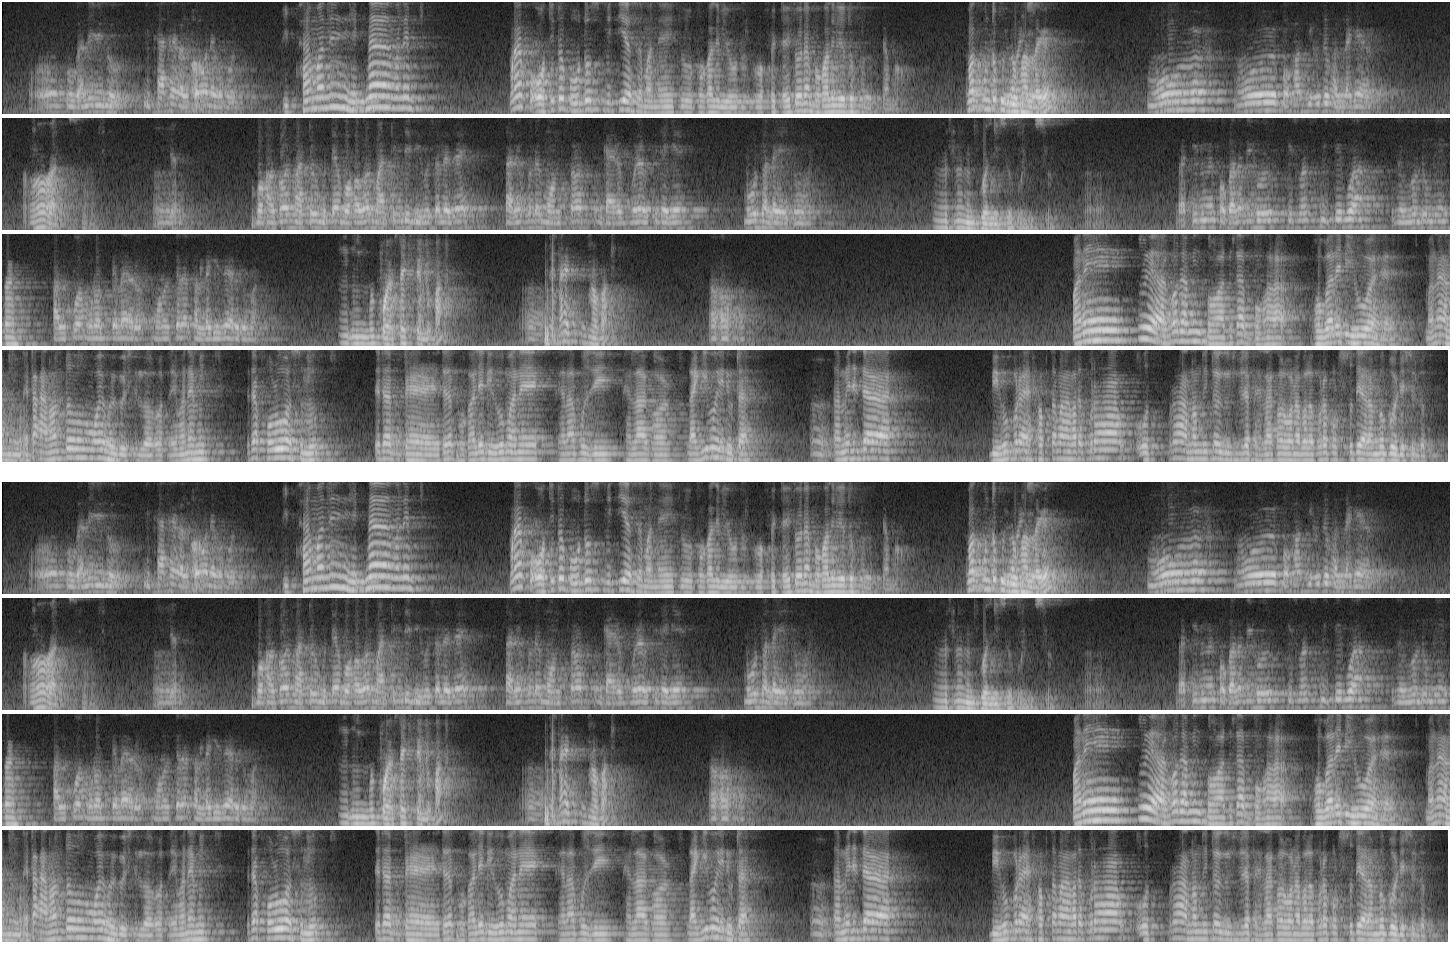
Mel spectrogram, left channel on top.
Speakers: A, on the left (about 50°); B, on the right (about 50°).
A: অ' ভোগালী বিহু পিঠা খাই ভাল পাওঁ
B: অ
A: মানে বহুত।
B: পিঠা মানে সেইদিনা মানে।
A: <unintelligible>
B: মানে অতীত বহুতো স্মৃতি আছে মানে, এইটো ভোগালী বিহুত সৈতে এইটো কাৰানে ভোগালী বিহুটো ভাল লাগে আমাৰ। তোমাক
A: অ',
B: কোনটো
A: সেইটো
B: বিহু
A: হয়
B: ভাল
A: পিছে।
B: লাগে?
A: মোৰ, মোৰ বহাগ বিহুতটো ভাল লাগে আৰু।
B: অ', আচ্ছা। ঠিকে
A: উম, বহাগৰ মাহটো গোটেই বহাগৰ মাহটো বিহু চলে যে। চাৰিওফালে মঞ্চত গায়ক বোৰে উঠি থাকে বহুত ভাল লাগে সেইটো মোৰ।
B: উম, উম, বুজিছোঁ, বুজিছোঁ।
A: উম, বাকী তুমি ভোগালী বিহুৰ কিছুমান স্মৃতি কোৱা? যোনবোৰ তুমি
B: হয়,
A: ভাল পোৱা মনত পেলাই আৰু মনত পেলাই ভাল লাগি যায় আৰু তোমাৰ।
B: উম, উম মই কৈ আছোঁ, এক্সেকং ৰবা
A: অ
B: নাই ৰবা।
A: অ', অ', অ'।
B: মানে এইটোয়ে আগত আমি বহা যেতিয়া বহা ভোগালী বিহু আহে। মানে
A: উম
B: এটা আনন্দময় হৈ গৈছিলোঁ আগতে মানে আমি এতিয়া সৰুও আছিলোঁ। এতিয়া
A: উম
B: ভে তেতিয়া ভোগালী বিহু মানে ভেলা পুজি, ভেলা ঘৰ লাগিব এই দুটা।
A: উম।
B: আমি তেতিয়া বিহু পুৰা এসপ্তাহ মান আগতে পুৰা ভু পুৰা আনন্দিত হৈ গৈছিলোঁ যে ভেলাঘৰ বনাবলৈ পুৰা প্ৰস্তুতি আৰম্ভ কৰি দিছিলোঁ।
